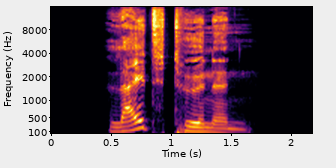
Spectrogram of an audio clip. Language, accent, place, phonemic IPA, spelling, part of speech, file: German, Germany, Berlin, /ˈlaɪ̯t.tøːnən/, Leittönen, noun, De-Leittönen.ogg
- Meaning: dative plural of Leitton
